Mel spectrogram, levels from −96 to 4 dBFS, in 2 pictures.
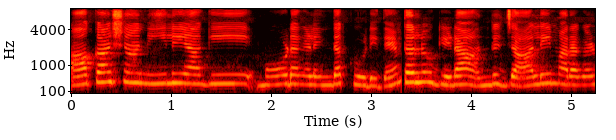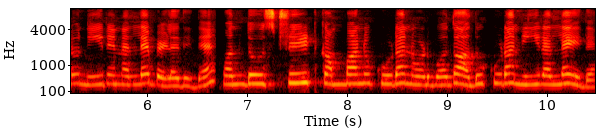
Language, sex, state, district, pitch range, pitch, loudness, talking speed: Kannada, female, Karnataka, Bellary, 265-300 Hz, 285 Hz, -39 LUFS, 110 wpm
